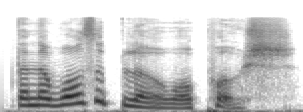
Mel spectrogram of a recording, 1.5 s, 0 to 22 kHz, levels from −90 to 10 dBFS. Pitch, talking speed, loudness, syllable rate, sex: 220 Hz, 275 wpm, -17 LUFS, 6.1 syllables/s, female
